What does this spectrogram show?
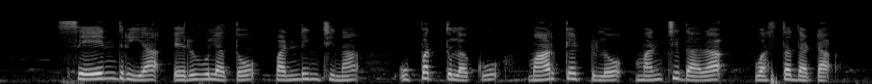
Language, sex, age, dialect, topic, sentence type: Telugu, male, 31-35, Central/Coastal, agriculture, statement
